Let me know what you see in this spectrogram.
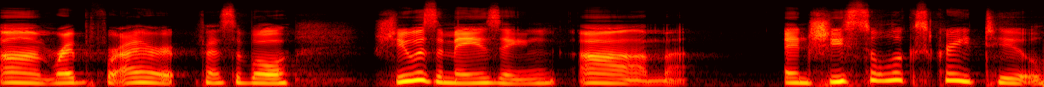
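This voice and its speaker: An ordinary speaking voice with lively intonation moves at a moderate pace, recorded dry and close with no echo in a very clean recording with a silent background. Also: woman, medium pitch for a woman. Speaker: podcast co-host. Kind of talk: casual chat.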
